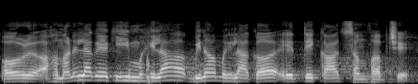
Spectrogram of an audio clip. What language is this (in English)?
Maithili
